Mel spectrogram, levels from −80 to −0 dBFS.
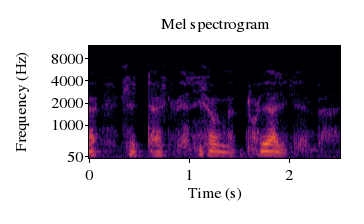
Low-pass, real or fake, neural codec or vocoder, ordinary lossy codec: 7.2 kHz; fake; codec, 16 kHz, 16 kbps, FunCodec, trained on LibriTTS, 50 frames a second; AAC, 64 kbps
